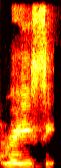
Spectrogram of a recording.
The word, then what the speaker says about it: Raisi: Raisi, yeah. Yeah, Raisi.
